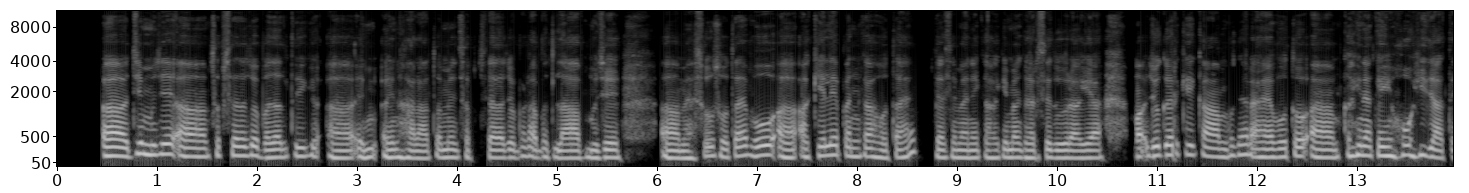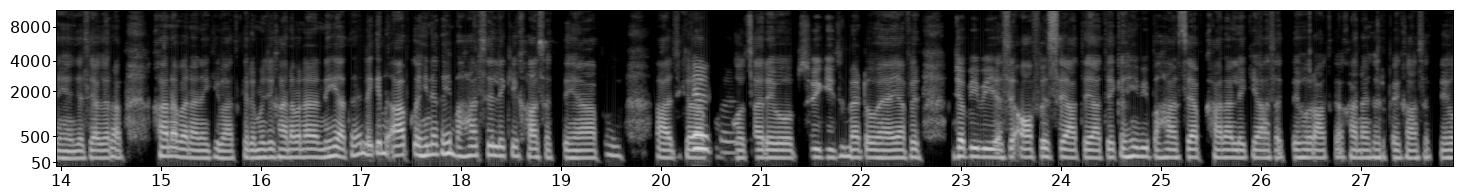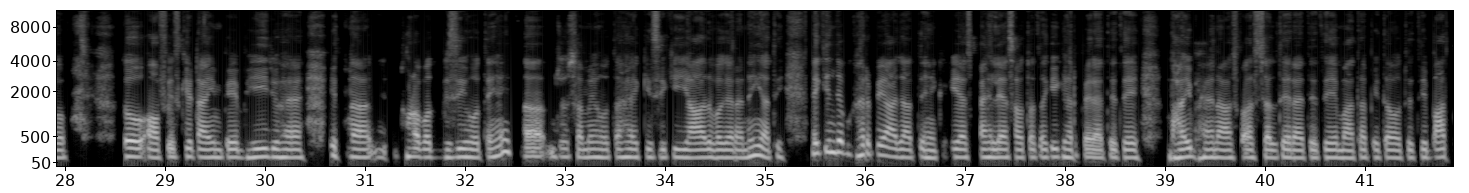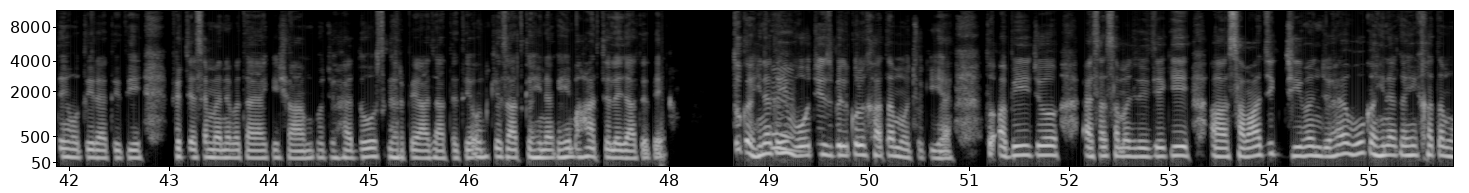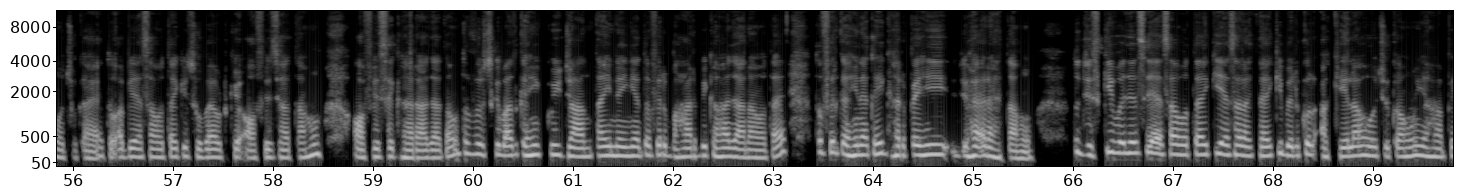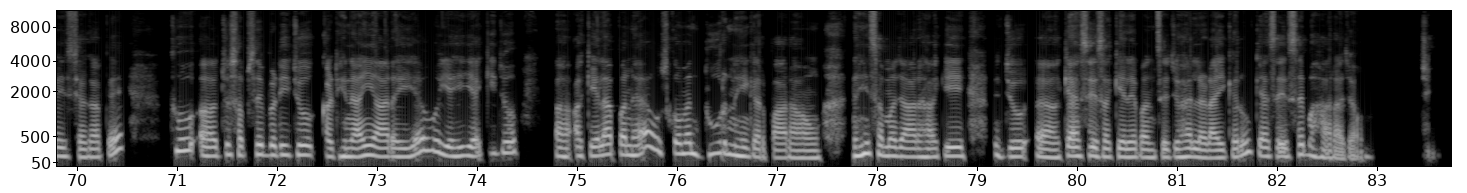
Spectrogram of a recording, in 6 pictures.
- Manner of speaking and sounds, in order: in English: "ऑफ़िस"; other background noise; in English: "ऑफ़िस"; in English: "टाइम"; in English: "बिज़ी"; in English: "ऑफ़िस"; in English: "ऑफ़िस"
- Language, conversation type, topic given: Hindi, advice, बदलते हालातों के साथ मैं खुद को कैसे समायोजित करूँ?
